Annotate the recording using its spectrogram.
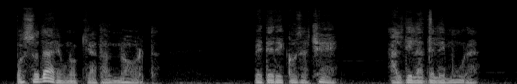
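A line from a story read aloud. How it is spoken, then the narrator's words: Seemingly calm question. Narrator (Italian): chiese con voce apparentemente tranquilla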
